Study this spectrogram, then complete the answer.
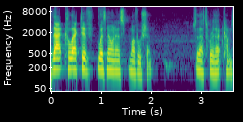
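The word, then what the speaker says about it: Mawooshen: So you pronounced it Mavushim? Mavushim. So it's spelled, and when I've seen it, M-A-W-O-O-S-H-E-N. So I've always just heard it in my head as Mavushim.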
